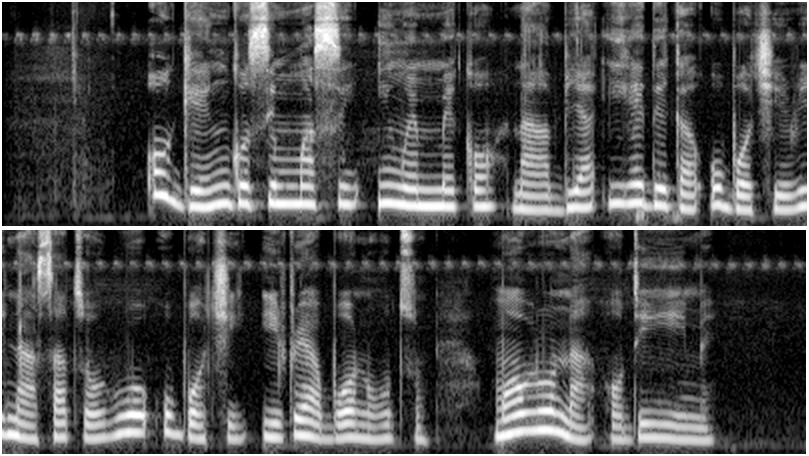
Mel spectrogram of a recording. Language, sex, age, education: Igbo, female, 15-29, tertiary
